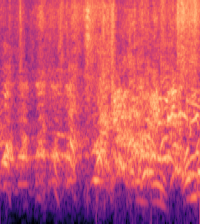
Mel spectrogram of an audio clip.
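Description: A man shouts loudly outdoors.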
